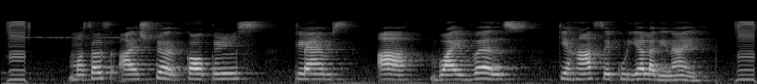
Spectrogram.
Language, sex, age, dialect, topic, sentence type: Magahi, female, 31-35, Western, agriculture, statement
